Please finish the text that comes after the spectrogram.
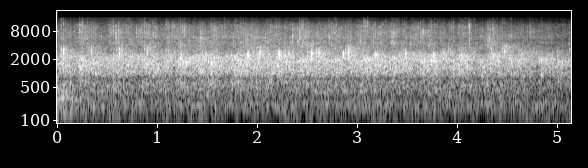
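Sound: audience applauding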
